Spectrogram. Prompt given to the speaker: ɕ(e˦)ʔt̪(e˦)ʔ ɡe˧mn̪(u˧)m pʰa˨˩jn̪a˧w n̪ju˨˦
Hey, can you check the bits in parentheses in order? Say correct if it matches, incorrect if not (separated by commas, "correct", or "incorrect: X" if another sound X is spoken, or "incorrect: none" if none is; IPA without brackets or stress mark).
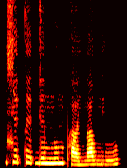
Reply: correct, correct, correct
